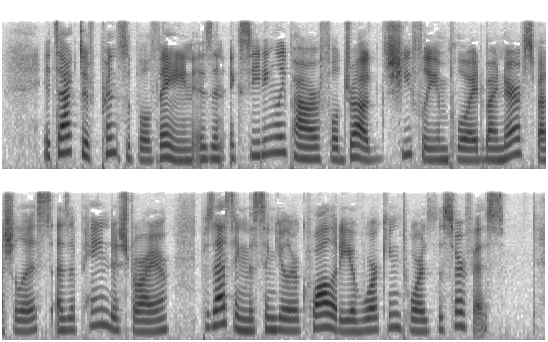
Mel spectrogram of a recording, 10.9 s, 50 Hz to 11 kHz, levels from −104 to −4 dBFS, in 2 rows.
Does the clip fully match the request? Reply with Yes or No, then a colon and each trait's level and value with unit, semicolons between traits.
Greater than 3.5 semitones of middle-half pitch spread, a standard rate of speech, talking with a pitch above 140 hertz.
Yes: average, 4.6 semitones; average, 150 wpm; high, 190 Hz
